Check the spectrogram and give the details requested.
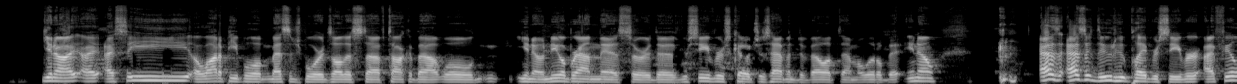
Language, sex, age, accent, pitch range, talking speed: English, male, 20-39, American, 120-165 Hz, 210 wpm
